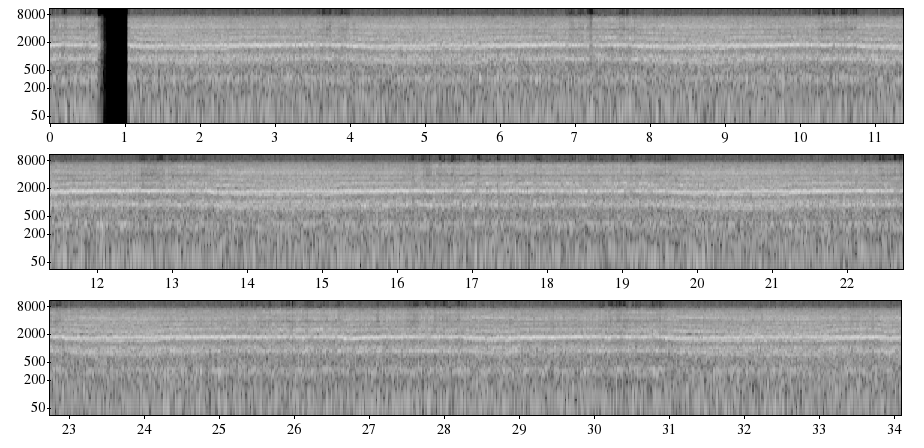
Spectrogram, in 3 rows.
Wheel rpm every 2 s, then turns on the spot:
220, 230, 210, 230, 220, 220, 230, 220, 230, 230, 220, 220, 230, 230, 230, 220, 220.
none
